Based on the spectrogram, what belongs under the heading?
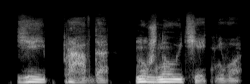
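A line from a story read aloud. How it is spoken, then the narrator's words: Whispered. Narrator (Russian): снова зашептала мне Кэтрин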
